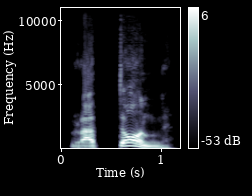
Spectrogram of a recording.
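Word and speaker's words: ratón: This word ends with an N. So, normally we would stress the second to last syllable. But in this word, we don't stress the second to last syllable. We stress the last one. And so we must put an accent mark above the O.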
